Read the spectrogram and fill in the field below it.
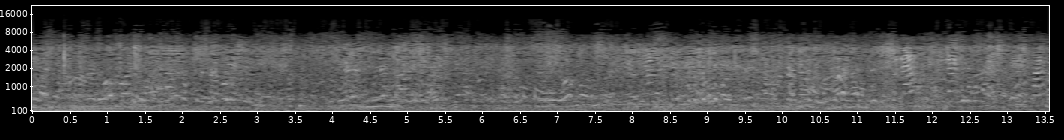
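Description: A crowd of men and women talk over one another close by.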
